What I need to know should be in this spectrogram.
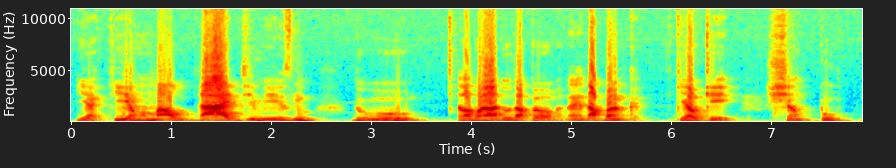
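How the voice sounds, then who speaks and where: A man's voice: medium pitch, a bit bright. A man teaching a recorded spelling lesson, explaining casually and often checking in with short tag questions. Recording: echoey room.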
